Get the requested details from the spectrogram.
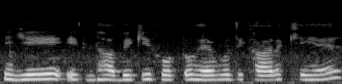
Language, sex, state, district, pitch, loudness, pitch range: Hindi, female, Haryana, Jhajjar, 225 Hz, -14 LUFS, 215-230 Hz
